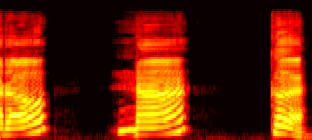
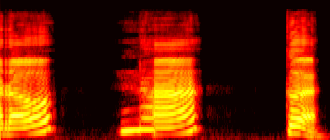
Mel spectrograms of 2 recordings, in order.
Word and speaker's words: रौनक: देखिए रऊ की मात्रा रौ न क तो मिलकर बन जाएगा रौनक कैसे पढ़ेंगे रौनक कैसे पढ़ेंगे रौनक ऐसे नहीं पढ़ेंगे रौनक रौनक औ करके उच्चारण निकालेंगे।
